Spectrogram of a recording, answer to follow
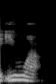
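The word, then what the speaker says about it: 岩: Selanjutnya ini kanji yang terakhir atau yang ke-10 adalah iwa. Ongominya dibaca gang.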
